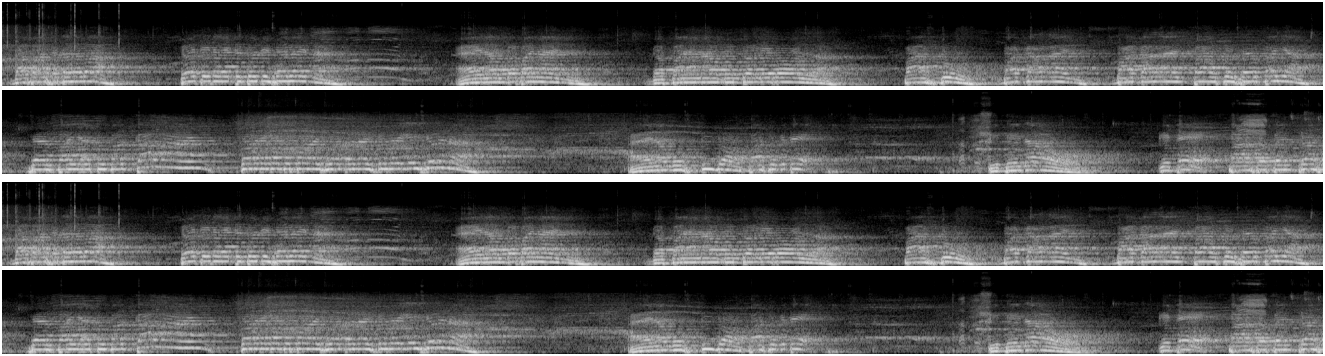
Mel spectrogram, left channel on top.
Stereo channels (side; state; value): both; identical; correlation 1.00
